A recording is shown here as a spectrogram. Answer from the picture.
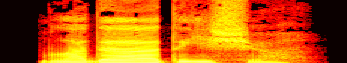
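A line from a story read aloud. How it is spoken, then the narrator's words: Father's sad sigh. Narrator (Russian): грустно вздохнул отец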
